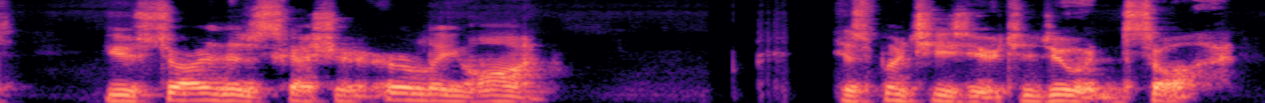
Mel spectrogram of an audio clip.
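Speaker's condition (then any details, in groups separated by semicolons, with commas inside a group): Primary lateral sclerosis; tongue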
